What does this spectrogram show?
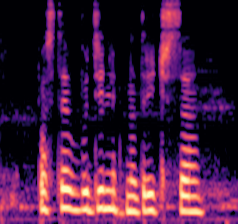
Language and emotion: Russian, neutral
